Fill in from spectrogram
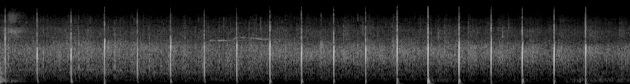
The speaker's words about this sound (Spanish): Demos un fuerte aplauso. Vamos.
